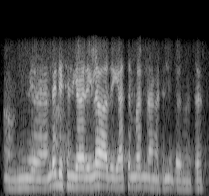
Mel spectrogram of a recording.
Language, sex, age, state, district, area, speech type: Tamil, male, 18-30, Tamil Nadu, Ranipet, urban, conversation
